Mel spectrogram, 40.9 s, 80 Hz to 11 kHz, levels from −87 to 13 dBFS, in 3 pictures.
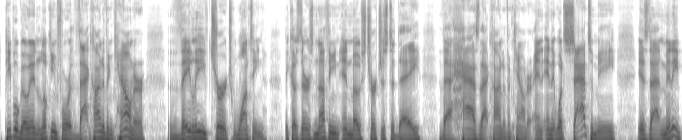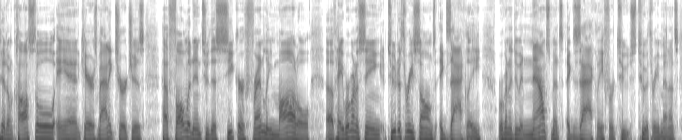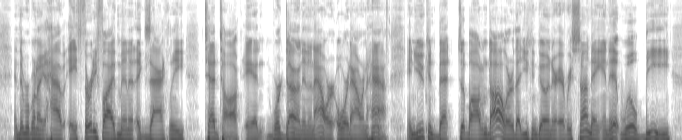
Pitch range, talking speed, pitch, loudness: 105-125 Hz, 165 wpm, 115 Hz, -25 LUFS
